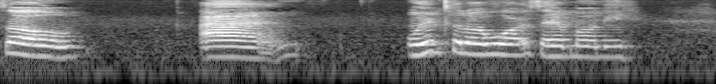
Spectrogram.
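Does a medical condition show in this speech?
Yes: cerebral palsy.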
